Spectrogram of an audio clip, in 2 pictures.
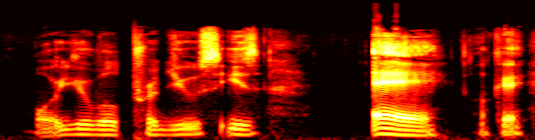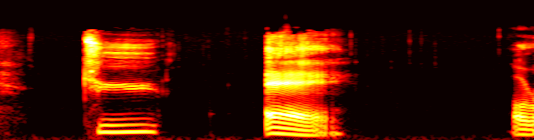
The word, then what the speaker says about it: est: So il est, or then elle est. So you can notice that even if we write them differently, this est like that and est like that, we pronounce them the same way.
